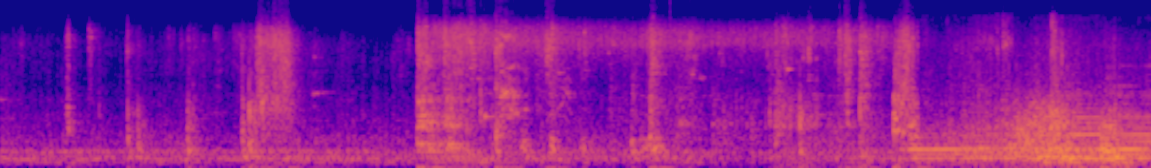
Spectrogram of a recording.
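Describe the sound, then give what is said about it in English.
Acid splashes and hisses as it's poured from a full bottle onto plates lying on the floor, with scattered clinks and scrapes. The fizzing grows louder partway through and continues steadily, with no talking. “When he finds a full bottle of acid, he pours it onto the plates that lie on the floor and coughs from the noxious fumes.”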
